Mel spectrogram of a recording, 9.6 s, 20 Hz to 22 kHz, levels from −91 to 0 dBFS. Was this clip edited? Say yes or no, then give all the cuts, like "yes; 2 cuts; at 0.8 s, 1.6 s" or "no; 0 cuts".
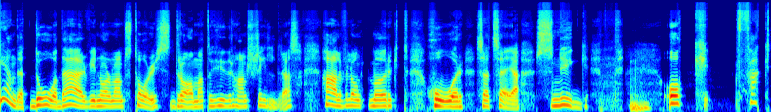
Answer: yes; 1 cut; at 7.8 s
